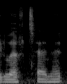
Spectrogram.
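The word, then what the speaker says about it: lieutenant: Warhammer uh Space Marine they say left tenant I know that's a proper way to pronounce it but I'm too American so I refuse Marcus and kitten were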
